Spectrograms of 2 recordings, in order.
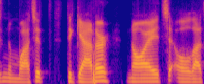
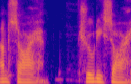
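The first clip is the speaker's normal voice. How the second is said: play-acted, all-apologetic, contrite tone; 3 semitones lower, 7 dB quieter than usual. Quoting the mayor apologizing to Brody in a film scene: imitating an apologetic mayor. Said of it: "the mirror's all apologetic".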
